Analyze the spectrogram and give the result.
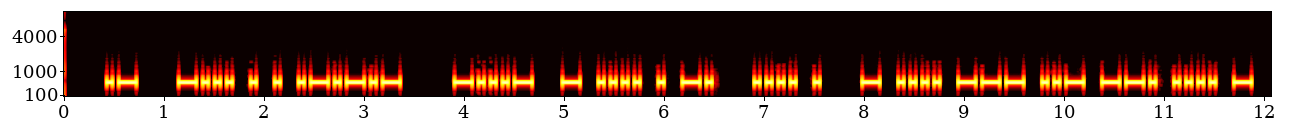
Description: Morse code, heard as a keyed tone, about 20 wpm, 600 Hz. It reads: A BEE. <BT> THEN HE THOUGHT
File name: cw-books / winnie-the-pooh / winnie-20wpm-page-0002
